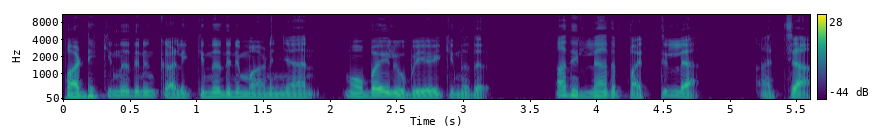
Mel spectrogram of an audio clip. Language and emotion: Malayalam, sad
